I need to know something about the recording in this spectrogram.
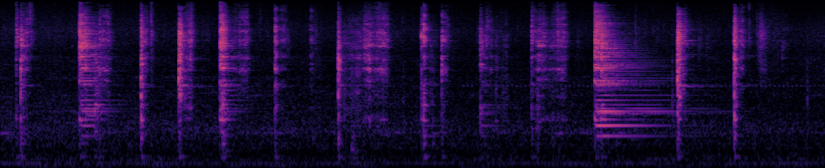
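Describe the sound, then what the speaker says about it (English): Bacon browns in a pan on a stove inside a van, with a utensil repeatedly scraping and clinking against the pan over a faint, steady sizzle. "just trying to brown up these bacons. a little bit to get some oil to get everything else going."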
